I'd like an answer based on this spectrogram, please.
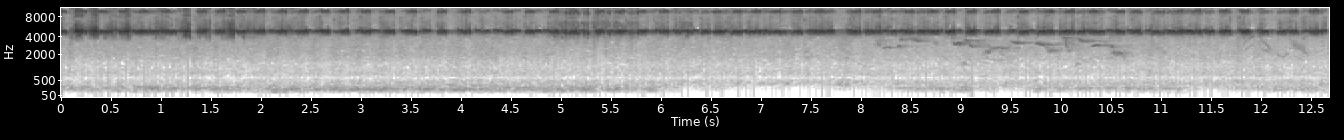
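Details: Grasshoppers on a flowering prairie keep up a loud, sustained, high ringing trill, grainier and more crackling in the first seconds; later, faint chirpy bird-like notes flicker in the background.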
